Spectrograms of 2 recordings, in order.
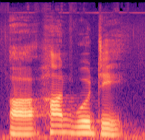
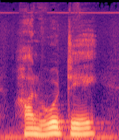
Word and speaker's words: Han Wudi: the Han Dynasty emperors, Han Wudi. Ti is pronounced D in Chinese. Han, the dynasty, Wu, Han Wudi, reigned for 55 years.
